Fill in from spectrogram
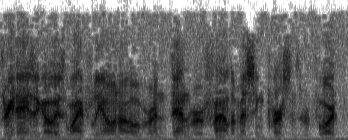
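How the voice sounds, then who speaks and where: An actor playing a brisk, matter-of-fact American insurance company man, clipped, in 1950s radio drama style. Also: medium pitch, sharp tone, husky, muffled recording. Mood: businesslike, urgent.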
